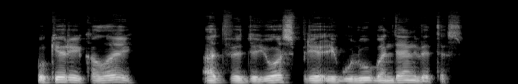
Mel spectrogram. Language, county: Lithuanian, Klaipėda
